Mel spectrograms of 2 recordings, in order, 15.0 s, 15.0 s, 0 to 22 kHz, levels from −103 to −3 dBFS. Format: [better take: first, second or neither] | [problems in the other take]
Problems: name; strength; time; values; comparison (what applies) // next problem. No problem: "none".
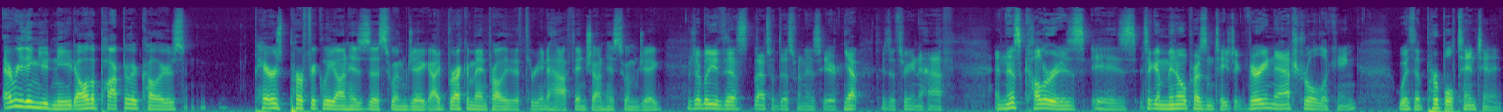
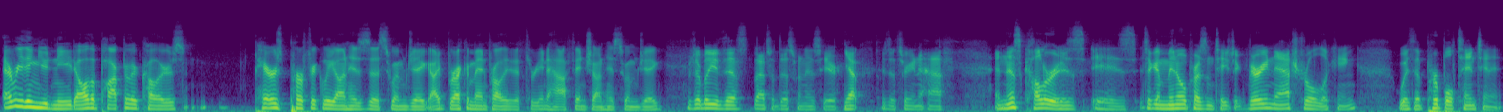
first | muffled; very; fading above 3 kHz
